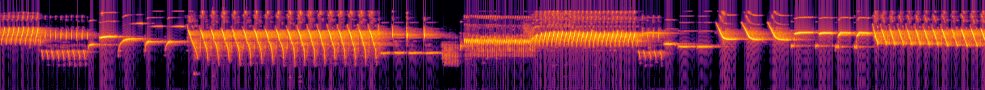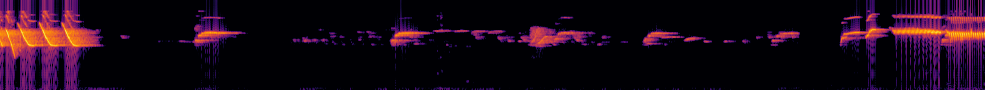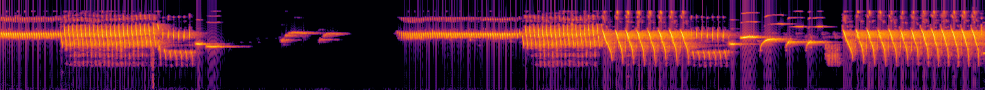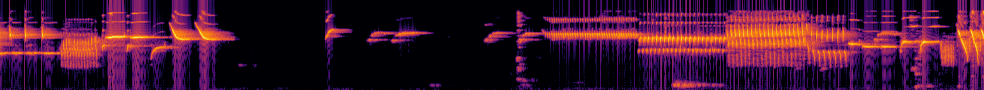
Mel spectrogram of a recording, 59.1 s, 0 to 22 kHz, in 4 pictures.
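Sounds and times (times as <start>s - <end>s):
canary singing trills: 0.0s - 16.3s, 27.4s - 33.2s, 35.5s - 47.9s, 51.6s - 59.0s
short bird chirps: 0.0s - 16.3s, 27.4s - 34.6s, 35.5s - 48.0s, 51.6s - 59.0s.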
